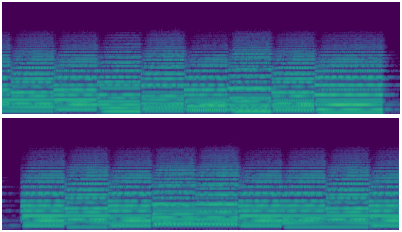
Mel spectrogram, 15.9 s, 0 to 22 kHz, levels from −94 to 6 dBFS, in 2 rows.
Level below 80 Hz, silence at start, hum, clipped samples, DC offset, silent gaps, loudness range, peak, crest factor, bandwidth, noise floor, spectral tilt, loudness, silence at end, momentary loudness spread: -60 dBFS; 0 s; none; under 0.1%; under 0.1%; none; 1 LU; -16 dBFS; 14 dB; 7.4 kHz; -60 dBFS; -7.5 dB/octave; -30 LUFS; 0 s; 3 LU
